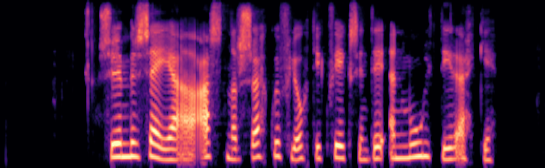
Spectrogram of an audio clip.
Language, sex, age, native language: Icelandic, female, 18-19, Icelandic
